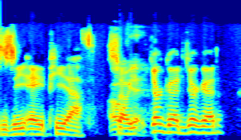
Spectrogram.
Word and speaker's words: Zapf: in the majority yeah it's pronounced just like Za FF even though it's pronounced Zapf so you're good you're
